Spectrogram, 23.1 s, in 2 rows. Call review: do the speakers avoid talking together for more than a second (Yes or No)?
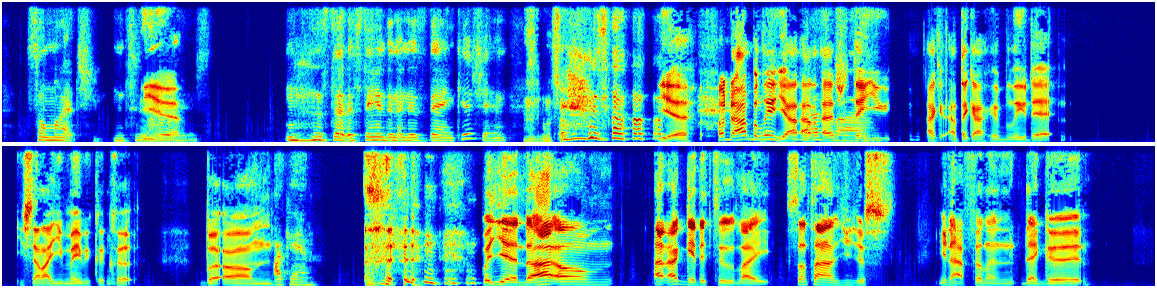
No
